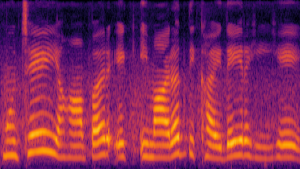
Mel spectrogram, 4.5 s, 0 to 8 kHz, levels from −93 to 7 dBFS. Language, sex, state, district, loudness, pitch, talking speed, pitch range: Hindi, female, Madhya Pradesh, Dhar, -15 LUFS, 235 Hz, 120 wpm, 215-270 Hz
